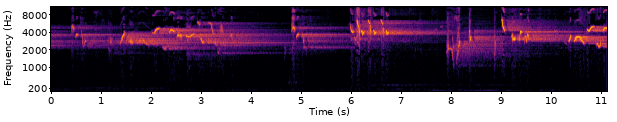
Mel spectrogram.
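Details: Oriental magpie-robin song recorded in the morning as a lure for captive birds: clear whistled notes and slurred phrases in four loud bursts, separated by short quieter gaps.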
